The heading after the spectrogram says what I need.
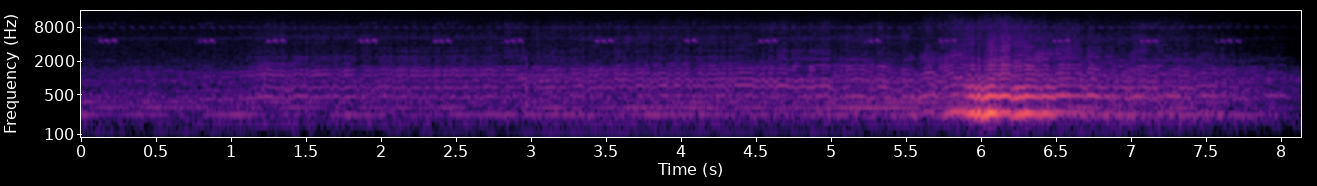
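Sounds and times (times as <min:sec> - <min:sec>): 
bee buzzing in a garden: 0:05.6 - 0:07.5.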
